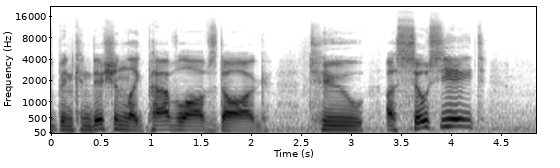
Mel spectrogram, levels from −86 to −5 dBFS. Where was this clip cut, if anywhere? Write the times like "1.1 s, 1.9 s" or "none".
none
